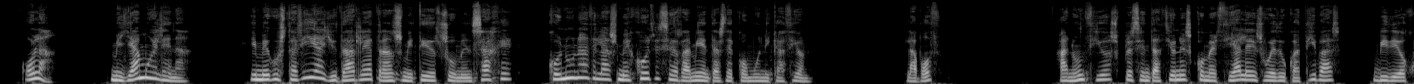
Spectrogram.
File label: Spanish intro; voice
